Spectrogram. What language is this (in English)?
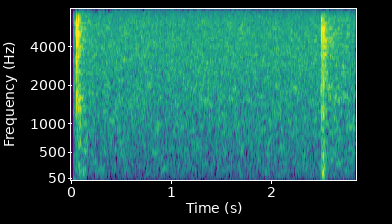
Kinyarwanda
